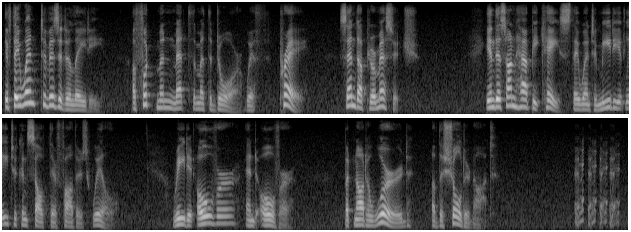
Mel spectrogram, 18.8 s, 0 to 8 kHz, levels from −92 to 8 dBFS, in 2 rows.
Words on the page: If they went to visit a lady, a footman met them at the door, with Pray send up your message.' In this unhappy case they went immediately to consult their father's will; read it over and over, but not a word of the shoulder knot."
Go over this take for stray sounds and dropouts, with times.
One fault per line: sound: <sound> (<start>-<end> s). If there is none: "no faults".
sound: laugh (18.0-18.7 s)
